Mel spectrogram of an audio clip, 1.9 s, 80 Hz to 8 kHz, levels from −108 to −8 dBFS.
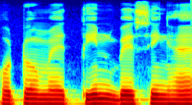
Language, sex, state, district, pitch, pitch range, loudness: Hindi, male, Jharkhand, Garhwa, 125 Hz, 120-125 Hz, -12 LUFS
